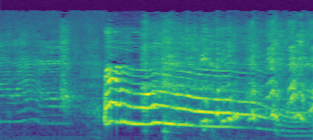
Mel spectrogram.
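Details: Husky puppy singing along to the song "Everybody say Wayo": a drawn-out, wavering howl that slides slowly downward after a soft, quieter opening note.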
